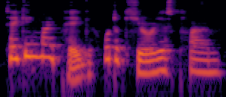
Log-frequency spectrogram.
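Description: A woman voicing a fussy, frantic little old lady who exclaims in a high, breathy voice. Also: huge pitch swings, normal speed, a little mellow, exaggerated voice. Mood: frantic pleading.

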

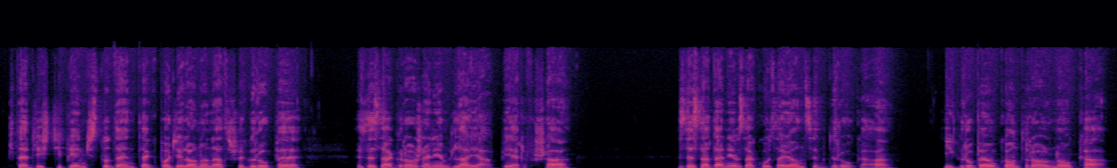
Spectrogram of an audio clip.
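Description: A man reading a nonfiction psychology text aloud in a steady, measured way. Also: medium pitch, dry recording. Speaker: audiobook reader.

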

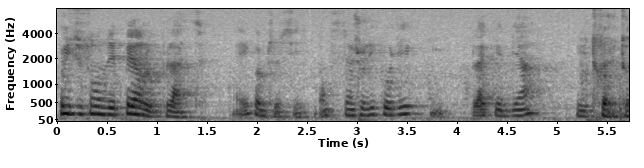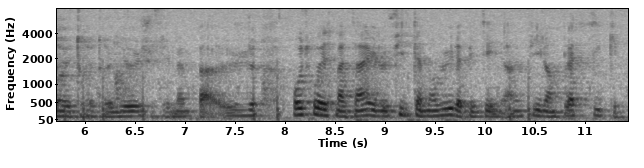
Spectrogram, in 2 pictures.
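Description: A woman's voice: deep voice, a little fast, creaky, warm tone. A woman chatting casually to her viewers as she reviews used-up beauty products, with wry, self-mocking asides. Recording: roomy echo, faint background noise.

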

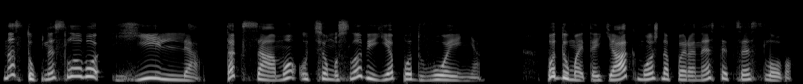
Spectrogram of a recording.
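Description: A female primary school teacher giving a recorded writing lesson, dictating words slowly and clearly for first graders. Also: on the high side, expressive, mellow, no room sound. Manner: slow, clear dictation, syllable by syllable. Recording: dry, dull lo-fi voice recording.

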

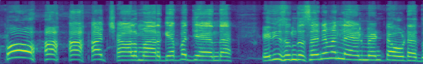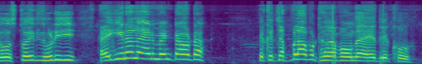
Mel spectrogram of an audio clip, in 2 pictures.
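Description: High-voiced woman urging children on. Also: quick pace. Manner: lively, teasing, calls out repeated commands to children. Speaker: live-stream host. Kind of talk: casual live-stream commentary. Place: outdoors at a village Holi celebration.

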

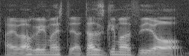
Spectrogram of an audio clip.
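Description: An excitable man with a doing let's play commentary as a game streamer. He stammers and talks to himself, with a middle-pitched voice. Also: fairly quick, no room sound.

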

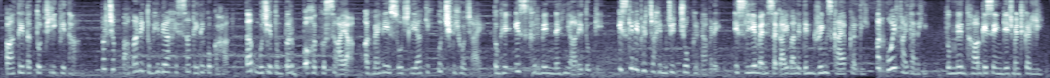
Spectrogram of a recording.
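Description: A bitter, jealous young royal woman snapping back in defensive outbursts, played by a woman narrator. Her voice runs high and fast over faint music. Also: lightly acted. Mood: resentful.

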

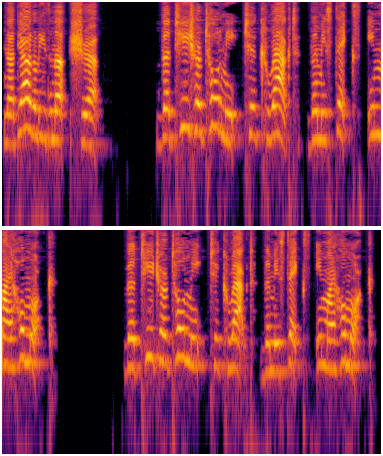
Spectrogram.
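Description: A woman teaching an English vocabulary lesson in a high, bright voice. She repeats each word and spells it out letter by letter, patient and coaxing with her students. Her tone stays lively and clear throughout. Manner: patient, spells words out slowly.

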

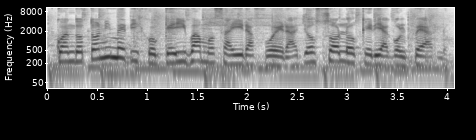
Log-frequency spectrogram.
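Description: A woman's voice: mid-range voice, brisk, over music, natural voice. A woman dubbing an exasperated wife in her forties on a reality show, weary and complaining, in Spanish-dub style. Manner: weary, fed-up complaining that builds to an angry confrontation. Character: exasperated wife, tired of a stingy husband.

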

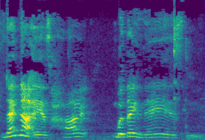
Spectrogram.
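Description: A young American woman with a fairly high voice talks in a blunt, informal way, full of slang. She is vlogging casually in a small room, with the camera some distance away and the sound echoing. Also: animated, slow pace. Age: young adult. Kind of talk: casual chat, food tasting vlog. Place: small bedroom, seated at table. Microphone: camera a few feet away. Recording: roomy, distant mic, faint noise.

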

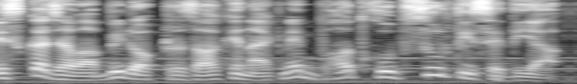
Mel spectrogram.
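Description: Man, scripted voice-over narrator, measured explanatory delivery, faint music underneath. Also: medium pitch, big pitch swings. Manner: measured, explanatory, rhetorical questions.

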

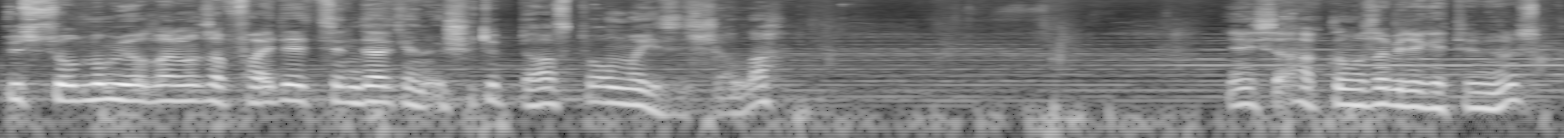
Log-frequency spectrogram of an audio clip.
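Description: A man's voice: fairly high pitch, moderate pace, long pauses. A man from Turkey narrating a casual walking tour as a travel vlogger, addressing his viewers as friends. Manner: addresses viewers as friends while describing surroundings. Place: inside an underground salt cave. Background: music.

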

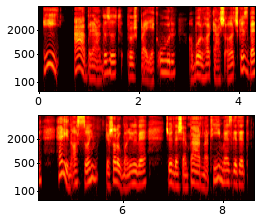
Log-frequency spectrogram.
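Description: A man reading a novel aloud as an audiobook narrator, in steady storytelling narration. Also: fairly high pitch, no room sound, studio quality. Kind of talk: scripted literary narration.

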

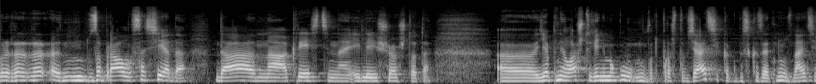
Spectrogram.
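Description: The speaker is a Belarusian activist being interviewed, a woman whose deep, slightly mellow voice carries her conversational answers. She hesitates a bit here and there while she thinks aloud.

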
